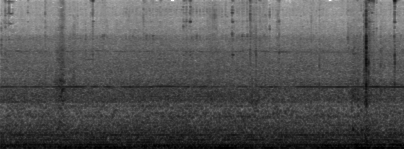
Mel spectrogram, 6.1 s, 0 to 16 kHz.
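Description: A 2-ton scroll-compressor air-conditioner condensing unit running with a steady hum and a thin high whine. Two sharp small clicks come over it, about a second in and near the end, as clip-on temperature probes are handled.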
